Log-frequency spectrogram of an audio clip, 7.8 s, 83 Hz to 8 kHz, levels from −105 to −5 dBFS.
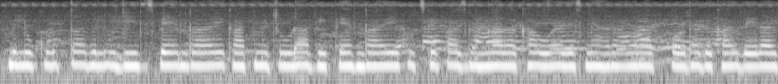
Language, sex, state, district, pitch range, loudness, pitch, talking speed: Hindi, female, Rajasthan, Nagaur, 220-230 Hz, -14 LUFS, 225 Hz, 225 wpm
